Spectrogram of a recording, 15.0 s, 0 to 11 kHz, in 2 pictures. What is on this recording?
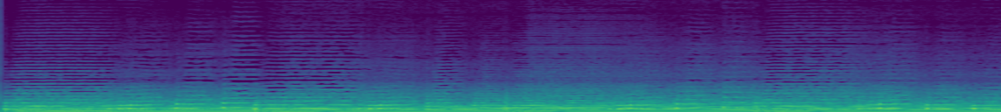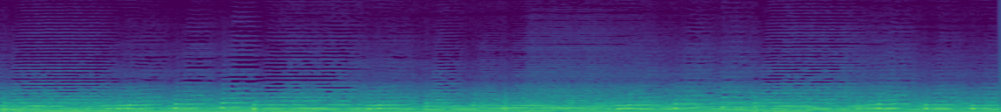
Me So Horny
8 Bar Loop at 128 BPM. Best Suited for EDM & House Music. Thx!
